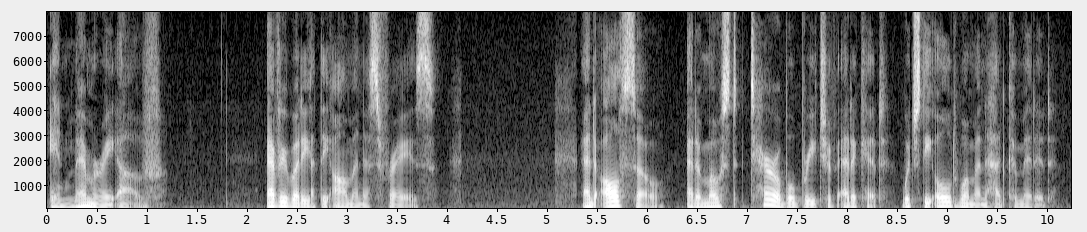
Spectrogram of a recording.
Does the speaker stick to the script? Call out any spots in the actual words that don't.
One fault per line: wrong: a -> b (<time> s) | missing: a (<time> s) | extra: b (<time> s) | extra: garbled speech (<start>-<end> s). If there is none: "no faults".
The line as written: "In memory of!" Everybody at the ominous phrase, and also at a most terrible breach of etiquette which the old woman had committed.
no faults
